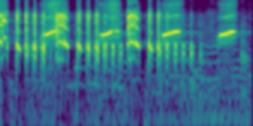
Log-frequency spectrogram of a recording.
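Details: Grey francolin (teetar) delivering quick bursts of harsh chattering notes broken by clear rising whistles, with an irregular, excited rhythm and loud, ringing quality.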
